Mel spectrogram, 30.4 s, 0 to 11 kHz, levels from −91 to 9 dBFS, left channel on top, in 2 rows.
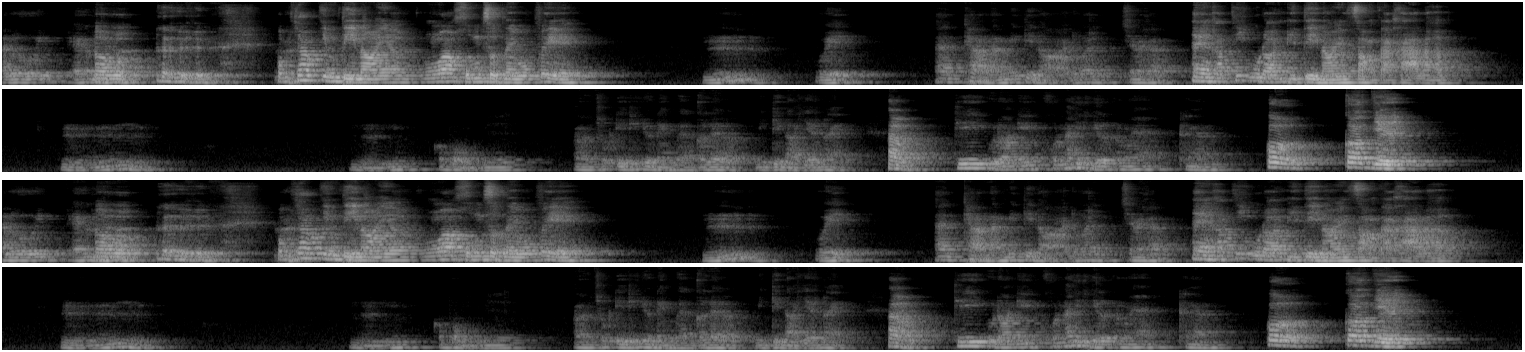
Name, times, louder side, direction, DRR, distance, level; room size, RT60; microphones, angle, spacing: voice 1, 0.0-1.3 1.8-2.1 2.7-3.6 7.0-7.6 8.1-8.5 9.3-11.6 15.8-16.7 18.7-19.3 19.6-20.3 20.9-23.6 24.2-24.3 24.7-27.3, equal, 65° right, -5 dB, 1.2 m, -38 dB
voice 2, 0.9-1.3 1.5-2.5 2.8-5.8 11.9-14.4 24.1-24.3 27.9-28.2 28.6-29.2, left 3 dB, 65° left, -1 dB, 0.5 m, -28 dB
4.1 x 2.2 x 4.4 m, 1.0 s
head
